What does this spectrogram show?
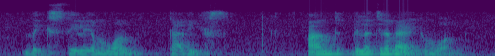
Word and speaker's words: Cádiz: There are only two possible correct pronunciations. The Castilian one, Cádiz, and the Latin American one, Cádiz.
